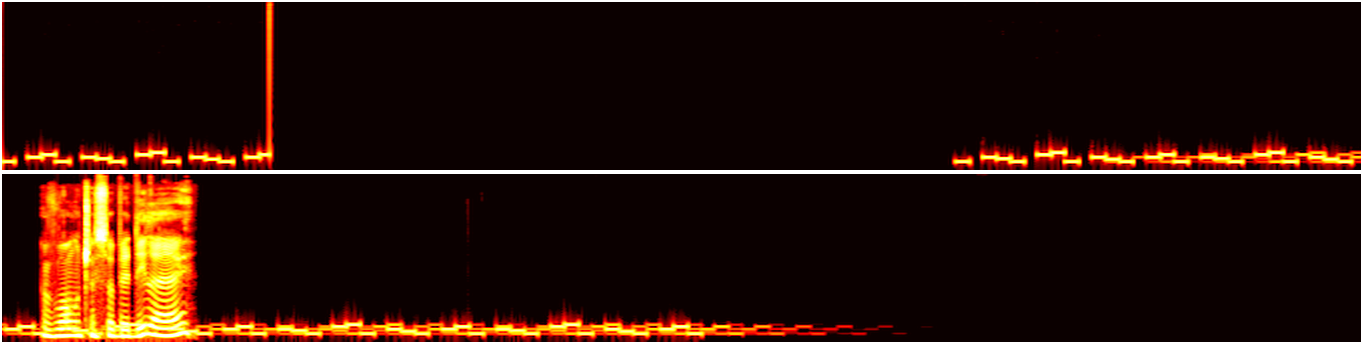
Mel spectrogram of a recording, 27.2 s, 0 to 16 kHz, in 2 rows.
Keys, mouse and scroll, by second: 26.1 F1.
